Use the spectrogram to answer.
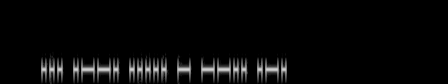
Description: Morse code, heard as a keyed tone, about 30 wpm, 700 Hz. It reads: SP5TZR
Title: DXCC-100 Call Signs - 6 Characters - Repeated 3x - 30wpm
